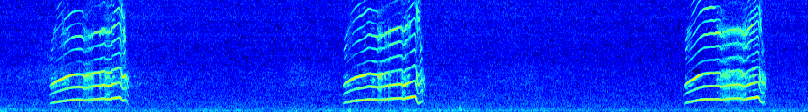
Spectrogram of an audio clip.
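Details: Northern Lapwing on an elevated patch of land at Herdla Bird Preserve, Norway, gives three wheezy, rising, slightly slurred calls, about one every three seconds, over a quiet background.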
